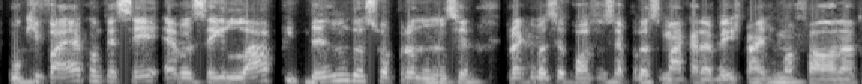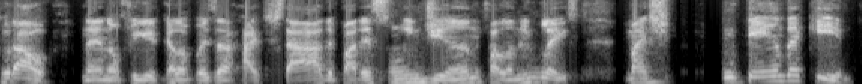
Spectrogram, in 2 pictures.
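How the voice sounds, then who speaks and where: A Brazilian man teaching English online, repeating phrases slowly to demonstrate pronunciation and encouraging his students between examples. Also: mid-range voice, a bit bright, dry recording. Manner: encouraging, motivational asides to students.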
